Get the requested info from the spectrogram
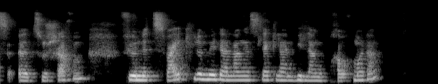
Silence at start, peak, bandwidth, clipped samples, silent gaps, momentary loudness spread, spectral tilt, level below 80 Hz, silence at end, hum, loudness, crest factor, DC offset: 0 s; -2 dBFS; 12.5 kHz; under 0.1%; none; 12 LU; -5 dB/octave; -76 dBFS; 0.6 s; none; -21 LUFS; 18 dB; under 0.1%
